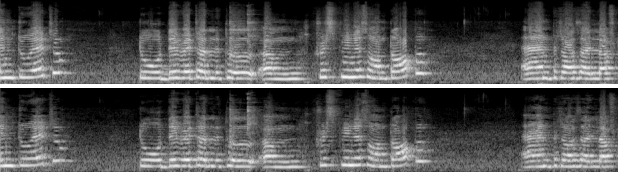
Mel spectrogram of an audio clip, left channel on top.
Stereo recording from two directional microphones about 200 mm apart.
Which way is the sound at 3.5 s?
45° left (ahead or behind).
